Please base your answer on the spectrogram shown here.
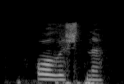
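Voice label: "олыштны" Komi-Zyrian, female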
